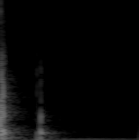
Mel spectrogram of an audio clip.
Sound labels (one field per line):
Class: object falling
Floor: carpet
